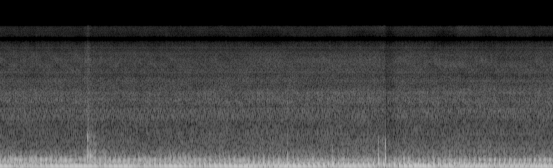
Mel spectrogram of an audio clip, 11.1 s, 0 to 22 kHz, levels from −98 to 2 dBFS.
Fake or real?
fake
